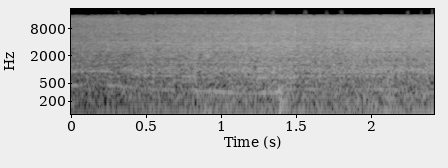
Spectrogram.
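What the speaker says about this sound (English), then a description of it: "Then I'm also going to add 1 cup of frozen peas" Frozen peas hit hot bacon grease in a pan with a loud, steady sizzling hiss that swells and holds throughout, with no talk.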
